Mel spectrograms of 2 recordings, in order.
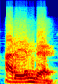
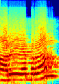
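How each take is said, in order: First: "র্যাম" with English "æ", lower and falling; RAM read as "ram". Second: "রাম" with a long open "aa", tune rising; RAM read as "raam". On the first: Teacher shows student two readings, "র্যাম" with æ, falling. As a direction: spell it out, then say "র্যাম" with æ. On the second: Teacher shows student two readings, "রাম" with open aa. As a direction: spell it out, then say "রাম" as raam. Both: Shown as a demonstration. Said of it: "তো তোর তো উচ্চারণ রামও".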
